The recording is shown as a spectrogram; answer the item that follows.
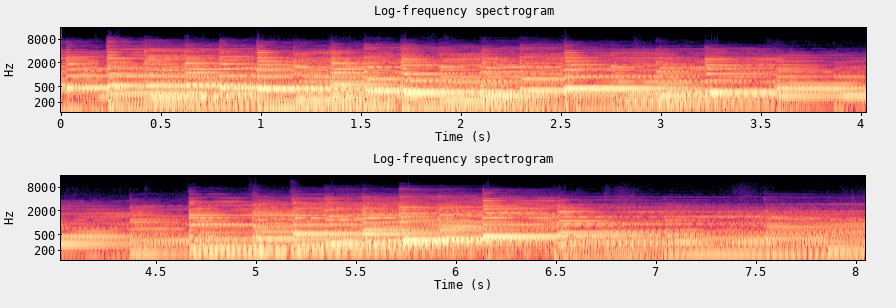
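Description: Steinway grand piano played solo: sustained chords under a melody line, a little softer near the end.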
